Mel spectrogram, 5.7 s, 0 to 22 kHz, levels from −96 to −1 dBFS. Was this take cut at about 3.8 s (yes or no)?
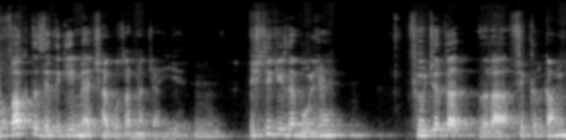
no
